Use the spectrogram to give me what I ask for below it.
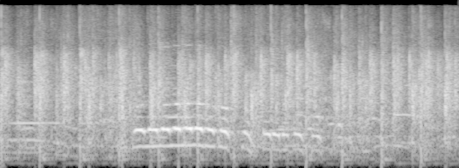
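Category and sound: crowd, audience clapping hands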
